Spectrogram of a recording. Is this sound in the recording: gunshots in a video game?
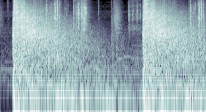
yes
